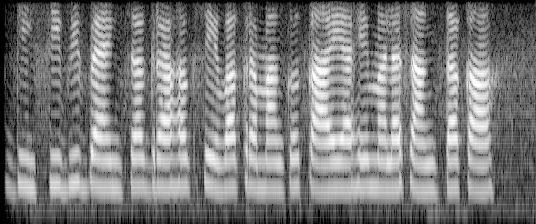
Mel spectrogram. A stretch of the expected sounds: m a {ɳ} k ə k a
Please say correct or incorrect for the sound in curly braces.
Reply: incorrect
